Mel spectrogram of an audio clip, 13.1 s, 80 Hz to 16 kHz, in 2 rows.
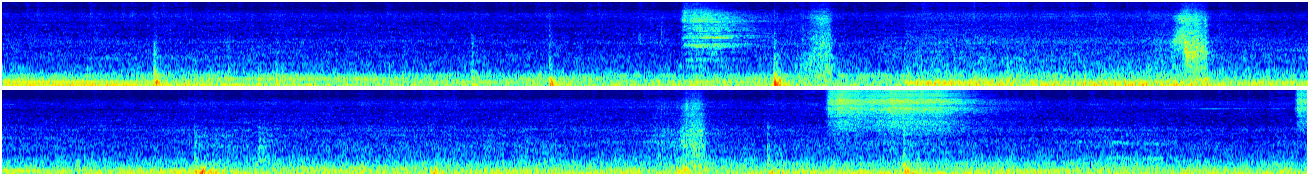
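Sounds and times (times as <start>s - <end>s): low mechanical hum: 0.0s - 13.0s.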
